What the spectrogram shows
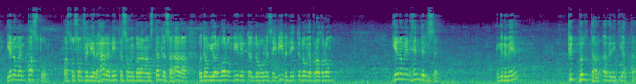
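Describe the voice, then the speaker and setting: Impassioned male street preacher, very high voice, outdoors, with faint traffic hum behind him. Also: a bit bright, big-room sound. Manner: impassioned, rhetorical questions, repeats phrases. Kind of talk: open-air evangelistic preaching.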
